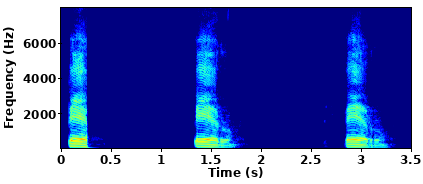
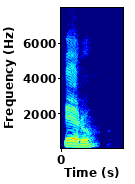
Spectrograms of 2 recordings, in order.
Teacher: Now, that's with a quick tap, pero. Okay. Not hearing a hard roll in there, although some people like to make a hard roll, but that could come in to bite us at the end because the double R's, okay, what we call the famous trill here, is vibrating your tongue against the roof of your mouth.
